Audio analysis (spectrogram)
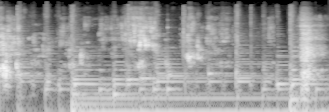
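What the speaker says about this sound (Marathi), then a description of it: "तर एकदा त्याला आपण स्वच्छ पाण्याखाली धुवून घेऊया." Tap water runs and splashes while squid is washed under it, with uneven gushing and dripping bursts close by over a low steady hum.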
